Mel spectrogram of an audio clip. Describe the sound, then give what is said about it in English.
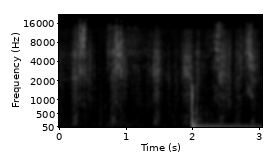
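Crunching on very crispy little fried tapioca balls, with loud crackly chews repeating about twice a second, then a sudden thump followed by a low rumble under the last few chews. “It does taste a lot like a crunchy chicken skin, doesn't it?”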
